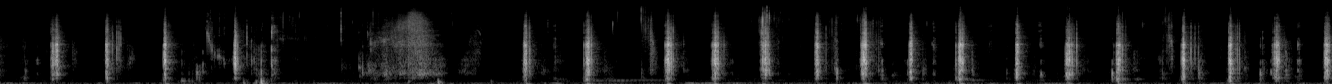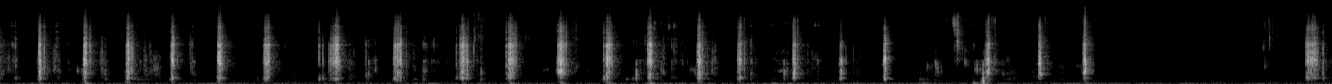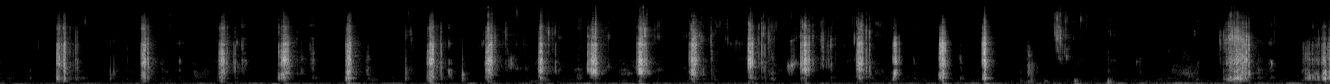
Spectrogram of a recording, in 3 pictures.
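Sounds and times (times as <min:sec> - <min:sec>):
chewing with crisp pops: 0:00.0 - 0:39.9.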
